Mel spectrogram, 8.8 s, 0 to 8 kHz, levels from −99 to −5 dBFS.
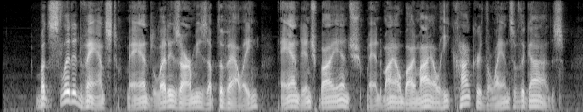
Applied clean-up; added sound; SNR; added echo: none; none; none; none.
